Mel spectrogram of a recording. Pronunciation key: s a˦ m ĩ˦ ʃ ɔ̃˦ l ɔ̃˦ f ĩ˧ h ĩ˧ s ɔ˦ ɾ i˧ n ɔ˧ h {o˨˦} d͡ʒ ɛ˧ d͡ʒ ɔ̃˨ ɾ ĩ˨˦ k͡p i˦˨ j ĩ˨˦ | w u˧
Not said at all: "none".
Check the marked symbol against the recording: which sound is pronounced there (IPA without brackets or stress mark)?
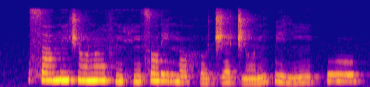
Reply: o˨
